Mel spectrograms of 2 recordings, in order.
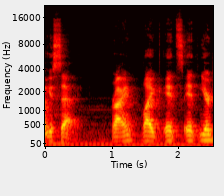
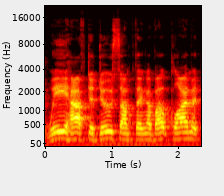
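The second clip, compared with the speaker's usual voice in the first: mock politician pledge; 4 semitones higher, 7 dB louder than usual. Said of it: "say back to them the thing they said to you".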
